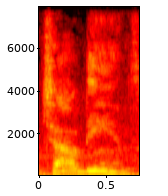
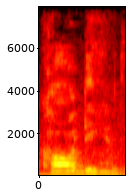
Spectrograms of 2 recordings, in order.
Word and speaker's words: Chaldeans: Okay, which is what they call them Chaldeans. Okay, or Chaldeans. H is silent in Arabic.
